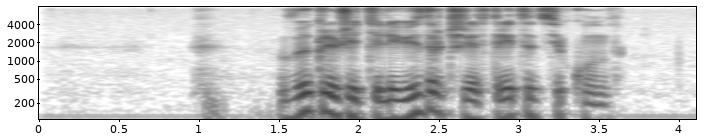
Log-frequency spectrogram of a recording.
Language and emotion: Russian, neutral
